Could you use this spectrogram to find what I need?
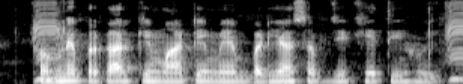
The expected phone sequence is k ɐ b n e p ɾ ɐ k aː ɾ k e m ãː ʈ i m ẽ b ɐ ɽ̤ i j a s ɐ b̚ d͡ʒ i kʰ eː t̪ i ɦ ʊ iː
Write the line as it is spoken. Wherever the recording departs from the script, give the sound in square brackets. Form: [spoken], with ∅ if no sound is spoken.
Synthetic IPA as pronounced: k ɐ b n e p ɾ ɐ k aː ɾ k [i] m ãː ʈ i m ẽ b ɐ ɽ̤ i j a s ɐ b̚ d͡ʒ i kʰ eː t̪ i ɦ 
